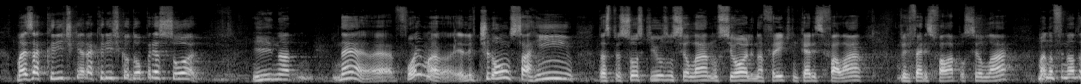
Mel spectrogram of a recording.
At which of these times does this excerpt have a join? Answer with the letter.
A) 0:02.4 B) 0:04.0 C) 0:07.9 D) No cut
A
